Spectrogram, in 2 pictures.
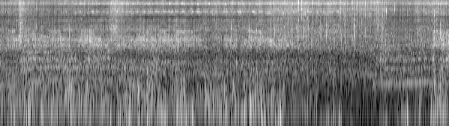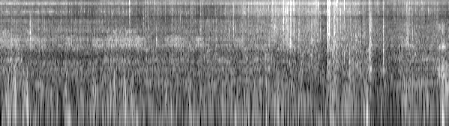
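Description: A heavily loaded bicycle rides along a neighborhood bike path with steady road and tire rumble, constant wind buffeting the microphone and a few brief rattles and clunks from the bike. No one speaks.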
